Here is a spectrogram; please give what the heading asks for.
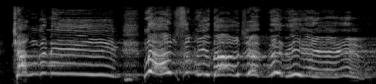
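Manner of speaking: high, loud crying shout of joy; tearful joyful cry. Acted. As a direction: cry out overjoyed, voice breaking. Servant cries out, the general is healed. (울먹이며 기쁘게 외침)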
